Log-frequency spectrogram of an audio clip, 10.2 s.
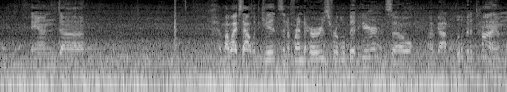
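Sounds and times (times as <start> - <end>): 
car driving: 0.0 - 10.1
speech: 4.5 - 10.1.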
